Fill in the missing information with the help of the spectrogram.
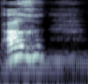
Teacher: qosiyah lahuyah atau disebut juga dengan dorsovelar. Nah, hurufnya ada 4, yaitu kho dan akan berbunyi ah.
